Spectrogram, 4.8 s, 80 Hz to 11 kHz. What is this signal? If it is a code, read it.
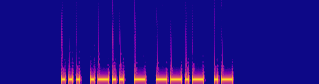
Morse code, heard as a keyed tone, about 22 wpm, 700 Hz. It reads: SLTQA
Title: Code Groups - 5 Letters - 22wpm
